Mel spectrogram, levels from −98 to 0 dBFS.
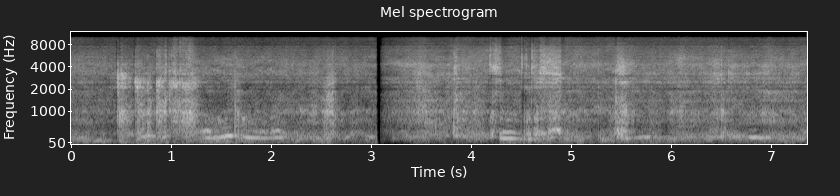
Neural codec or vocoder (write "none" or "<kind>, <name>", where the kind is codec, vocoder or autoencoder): codec, SNAC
